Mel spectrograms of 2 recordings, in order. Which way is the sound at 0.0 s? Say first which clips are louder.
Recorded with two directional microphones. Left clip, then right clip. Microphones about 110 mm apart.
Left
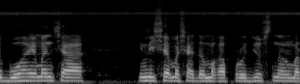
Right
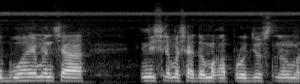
Right 10 dB; 20° left (ahead or behind).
